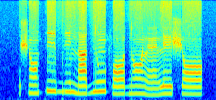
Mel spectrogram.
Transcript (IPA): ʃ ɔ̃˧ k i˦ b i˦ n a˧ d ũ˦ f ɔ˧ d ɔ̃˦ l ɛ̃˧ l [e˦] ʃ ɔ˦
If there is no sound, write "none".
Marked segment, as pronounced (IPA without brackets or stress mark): e˦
